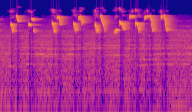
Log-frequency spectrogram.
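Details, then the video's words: Goldfinch singing repique: crisp, high notes that drop sharply, grouped in quick pairs and triplets separated by brief pauses, in a quiet setting. "Blanco de repique"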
